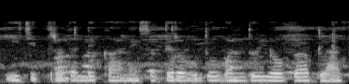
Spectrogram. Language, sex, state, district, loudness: Kannada, female, Karnataka, Bangalore, -15 LUFS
